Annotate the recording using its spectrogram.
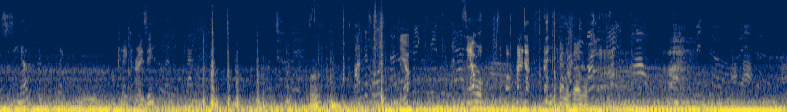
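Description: An old engine rumbles and drones steadily inside a vehicle.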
